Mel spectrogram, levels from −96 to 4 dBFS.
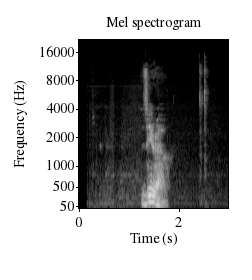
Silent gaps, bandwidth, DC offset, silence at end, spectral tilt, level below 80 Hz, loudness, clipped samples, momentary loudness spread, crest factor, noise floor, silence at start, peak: none; 11.5 kHz; under 0.1%; 1.2 s; -7 dB/octave; -54 dBFS; -18 LUFS; under 0.1%; 27 LU; 22 dB; -67 dBFS; 1.25 s; -2 dBFS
